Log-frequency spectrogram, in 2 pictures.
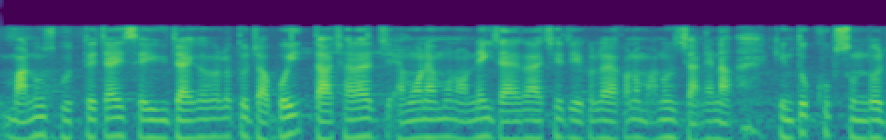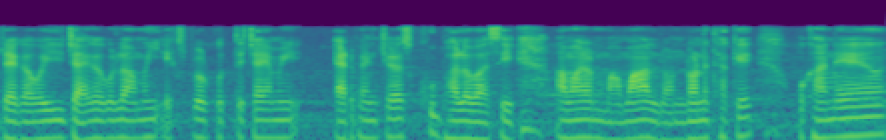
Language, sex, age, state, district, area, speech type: Bengali, male, 18-30, West Bengal, Paschim Bardhaman, urban, spontaneous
